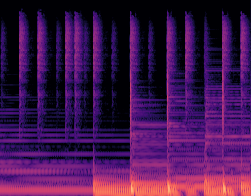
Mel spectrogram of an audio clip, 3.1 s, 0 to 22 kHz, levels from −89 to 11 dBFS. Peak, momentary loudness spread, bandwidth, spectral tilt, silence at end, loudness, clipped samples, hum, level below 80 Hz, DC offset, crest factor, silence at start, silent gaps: 0 dBFS; 16 LU; 17 kHz; -6 dB/octave; 0 s; -20 LUFS; under 0.1%; none; -24 dBFS; under 0.1%; 20 dB; 0 s; none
